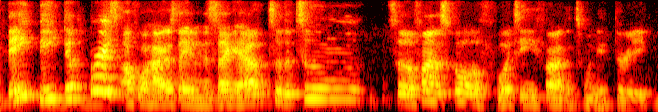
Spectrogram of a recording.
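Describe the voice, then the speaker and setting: Male podcast host, higher-pitched, animated and dramatic sports recap, distant echoey sound. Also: normal speed. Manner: emphatic, showman-like delivery with dramatic announcements. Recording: echoey room, distant from mic.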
